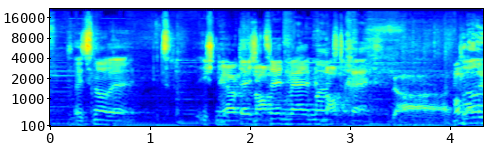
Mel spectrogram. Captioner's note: speaks german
